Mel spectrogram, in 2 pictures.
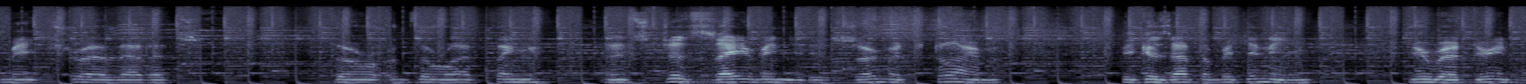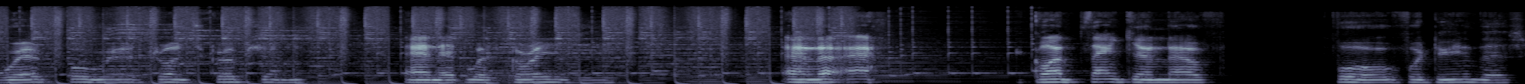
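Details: Ataxic dysarthria in a man with Friedreich's ataxia.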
